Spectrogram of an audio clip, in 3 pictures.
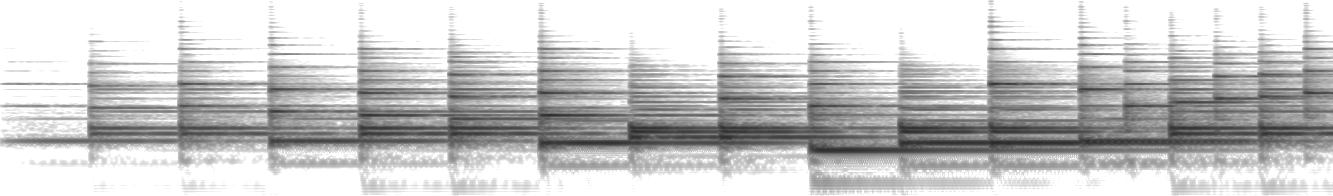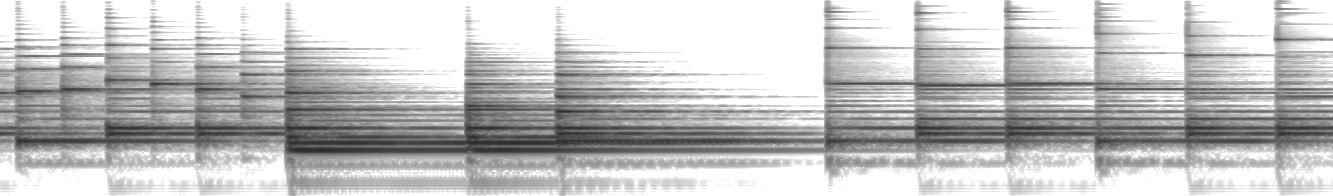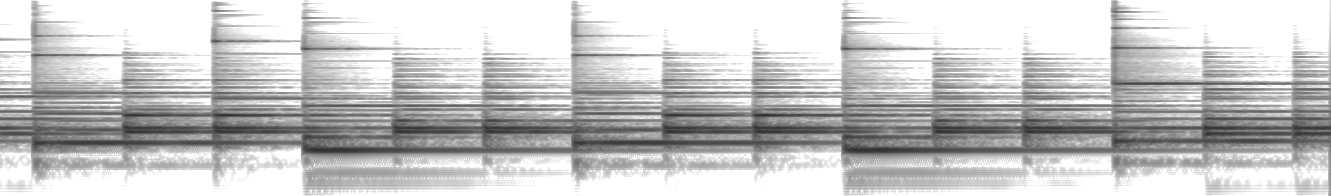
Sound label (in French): Berceuse Pour Bébé, Noctambule Reposant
